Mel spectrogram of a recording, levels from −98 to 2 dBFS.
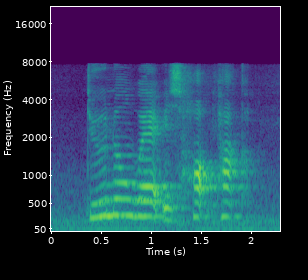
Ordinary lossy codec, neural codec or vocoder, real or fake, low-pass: none; none; real; none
